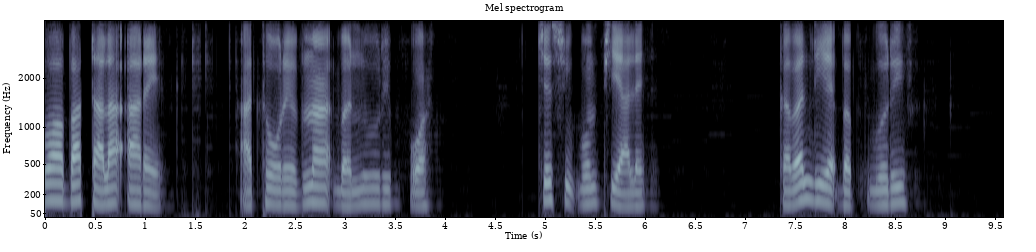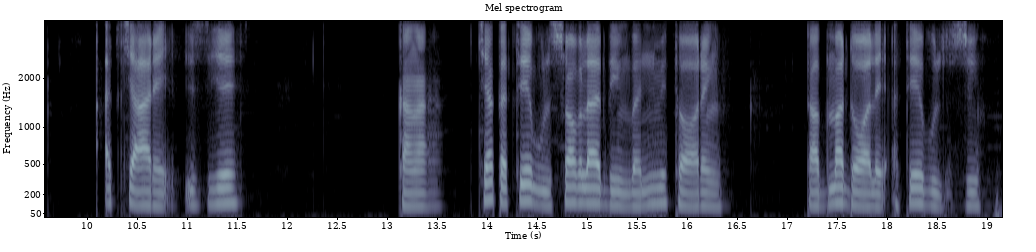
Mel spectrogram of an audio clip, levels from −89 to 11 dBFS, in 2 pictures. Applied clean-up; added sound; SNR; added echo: neural separator model SepFormer WHAMR!.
